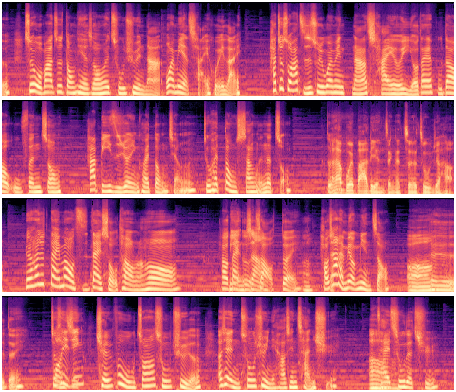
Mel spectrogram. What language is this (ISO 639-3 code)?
zho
